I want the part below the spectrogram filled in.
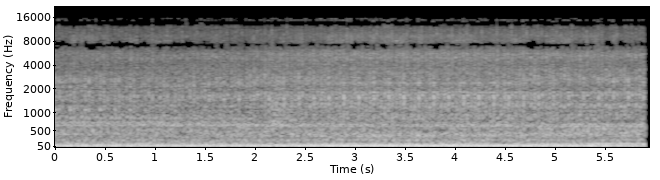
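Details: Hyundai Starex D4CB diesel idling during a check for suspected blow-by: even, steady light clatter of about three beats a second, no misses or knocks; no smoke from the dipstick tube or breather, so the engine sounds healthy.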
